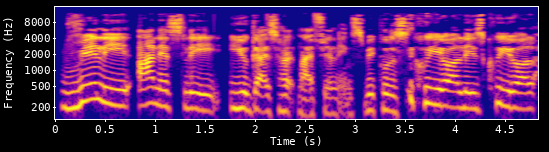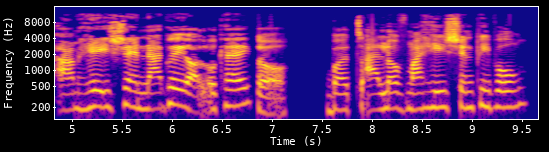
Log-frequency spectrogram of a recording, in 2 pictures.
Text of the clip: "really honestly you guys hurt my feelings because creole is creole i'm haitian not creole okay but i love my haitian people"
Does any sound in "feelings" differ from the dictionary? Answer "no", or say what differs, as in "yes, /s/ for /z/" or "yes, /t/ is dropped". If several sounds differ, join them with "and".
no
